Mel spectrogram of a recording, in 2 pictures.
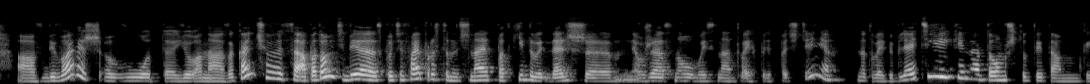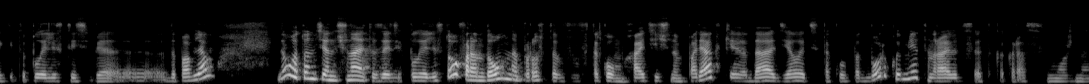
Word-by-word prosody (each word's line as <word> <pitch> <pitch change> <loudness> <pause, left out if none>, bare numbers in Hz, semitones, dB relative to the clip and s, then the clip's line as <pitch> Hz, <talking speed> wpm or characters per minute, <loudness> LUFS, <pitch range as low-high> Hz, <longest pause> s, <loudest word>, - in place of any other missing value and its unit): а, 145 -1 -2
вбиваешь, 175 - +2
вот, 160 -1 -3
её 150 0 -2
она 145 0 0
заканчивается, 260 - +3
а - - +6
потом 315 - +6
тебе 225 - +6
Spotify 205 +6 +2
просто 230 -6 -3
начинает 190 +3 +2
подкидывать 180 -2 -2
дальше, 170 +1 0
э, 150 +6 -5
уже 165 +2 -1
основываясь 160 -2 -6
на 145 -1 -7
твоих - - -9
предпочтениях, 210 - -7 0.2
на 175 -2 -9
твоей 150 -2 -7
библиотеке, 320 - +3
на 235 -5 +1
том, 200 0 +2
что 195 -3 -6
ты 170 -1 -5
там 145 -2 -7
какие-то 145 0 -15
плейлисты 155 -1 -5
себе, 145 -1 -9
э, 170 0 -14
добавлял. 190 - 0 0.6
Ну, - - -2
вот 350 -7 +5
он 270 -2 +4
тебе 235 -3 +3
начинает 195 -2 +2
из 155 0 -6
этих 155 0 -2
плейлистов 175 - 0
рандомно, 205 +4 +4
просто 190 -5 -5
в - - -27 0.2
в - - -21
таком 160 -3 -3
хаотичном 155 0 -5
порядке, 160 - -1
да, 165 +3 +1
делать 160 +1 -6
такую 150 0 -13
подборку. 155 - -4
И - - -3
мне 280 +5 -1
это 185 - -12
нравится, 155 0 -3
это - - -18
как - - -19
раз - - -14
можно. 140 -1 -16
170 Hz, 165 wpm, -23 LUFS, 155-210 Hz, 0.6 s, а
